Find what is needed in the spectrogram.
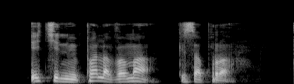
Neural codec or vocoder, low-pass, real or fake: none; 7.2 kHz; real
